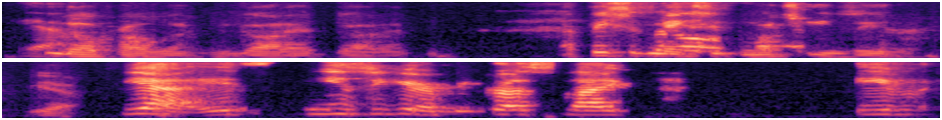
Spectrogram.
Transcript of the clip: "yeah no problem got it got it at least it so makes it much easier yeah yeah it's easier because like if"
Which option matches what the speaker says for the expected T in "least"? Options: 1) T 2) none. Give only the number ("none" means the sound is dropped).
2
